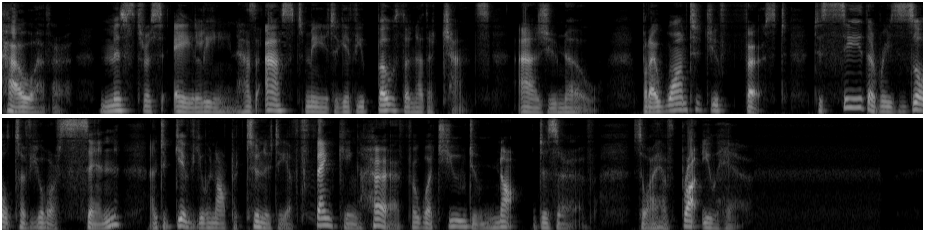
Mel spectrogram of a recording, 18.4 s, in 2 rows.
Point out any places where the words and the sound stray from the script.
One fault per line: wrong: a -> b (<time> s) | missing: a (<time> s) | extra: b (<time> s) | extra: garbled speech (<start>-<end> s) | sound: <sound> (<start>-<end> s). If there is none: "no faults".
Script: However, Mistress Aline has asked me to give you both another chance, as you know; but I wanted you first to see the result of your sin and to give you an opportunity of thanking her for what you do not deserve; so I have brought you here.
no faults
